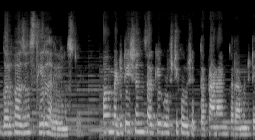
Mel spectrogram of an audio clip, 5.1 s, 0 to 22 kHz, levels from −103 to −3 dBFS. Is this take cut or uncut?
cut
